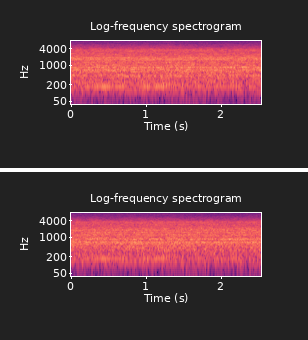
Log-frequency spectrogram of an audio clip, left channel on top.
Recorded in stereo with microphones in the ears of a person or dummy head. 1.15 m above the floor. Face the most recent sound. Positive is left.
turn(degrees=5)  # may be behind; listen again after turning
